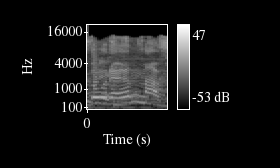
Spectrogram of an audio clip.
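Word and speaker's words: ドラマ: Na verdade, dorama vem da pronúncia como é ali na língua asiática, da palavra drama.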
